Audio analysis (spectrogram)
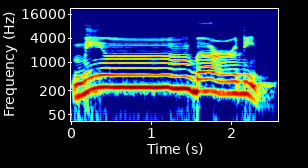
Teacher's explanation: bertemu dengan ba berubah jadi mim tapi disertai dengan gunnah dan juga ikhfa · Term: iqlab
